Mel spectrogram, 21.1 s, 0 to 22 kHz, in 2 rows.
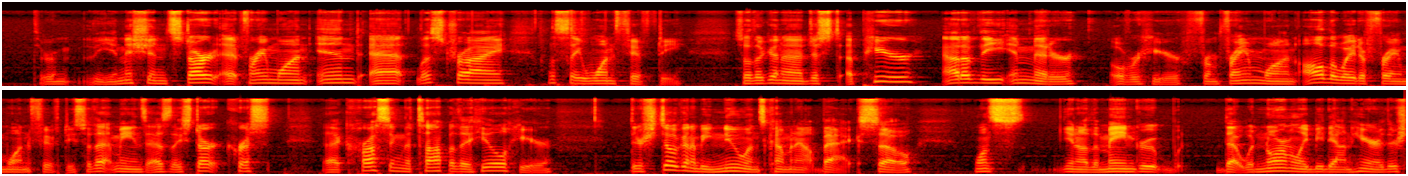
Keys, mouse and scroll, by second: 0.7 middle click, 2.6-4.5 middle drag, 7.8-9.8 middle drag.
